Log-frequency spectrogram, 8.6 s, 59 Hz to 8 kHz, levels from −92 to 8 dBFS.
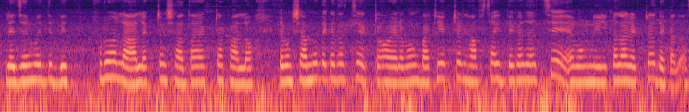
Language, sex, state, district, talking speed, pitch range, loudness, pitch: Bengali, female, Assam, Hailakandi, 190 wpm, 215-240 Hz, -15 LUFS, 225 Hz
